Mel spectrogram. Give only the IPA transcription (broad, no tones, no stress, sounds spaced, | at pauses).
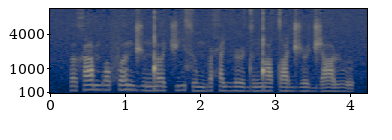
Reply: ʌ x ɑ m b ɔ f ʌ n d͡ʒ ʊ ŋ͡ǃ ʌ t͡ʃ i s ʊ m b ʊ ħ i ɦ ə˞ d ʊ ŋ͡ǃ ɔ tˤ ʌ d͡ʒ ə˞ d͡ʒ ɑ ɹ ʊ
